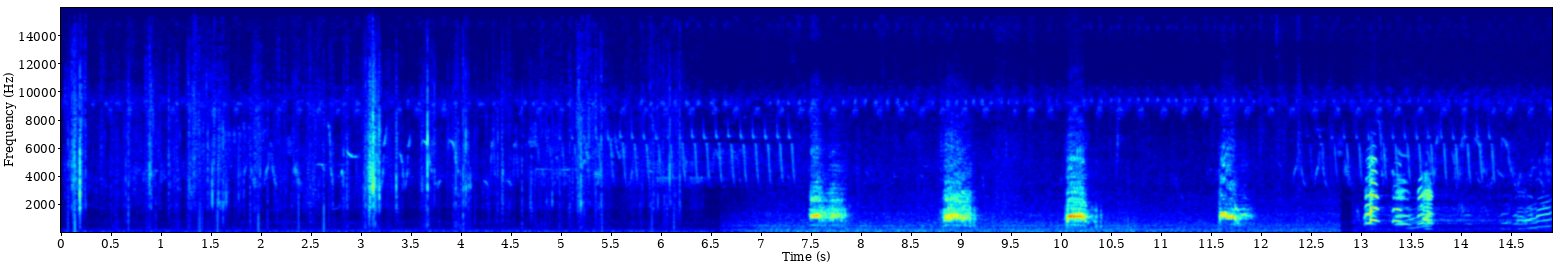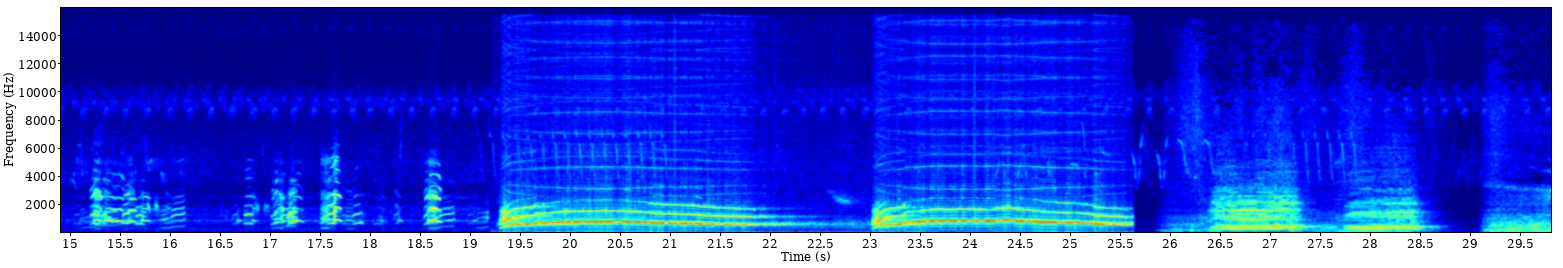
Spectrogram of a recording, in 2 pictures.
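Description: Cattle mooing: two long, loud moos, then three shorter, lower moos near the end. Before them come quieter short calls: four spaced about a second and a half apart, then a quicker run of them.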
